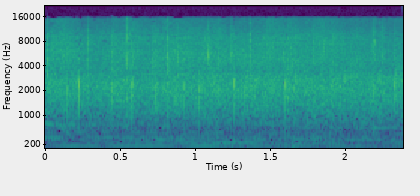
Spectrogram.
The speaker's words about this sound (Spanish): Le damos un fuerte aplauso al Rey de Gloria.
